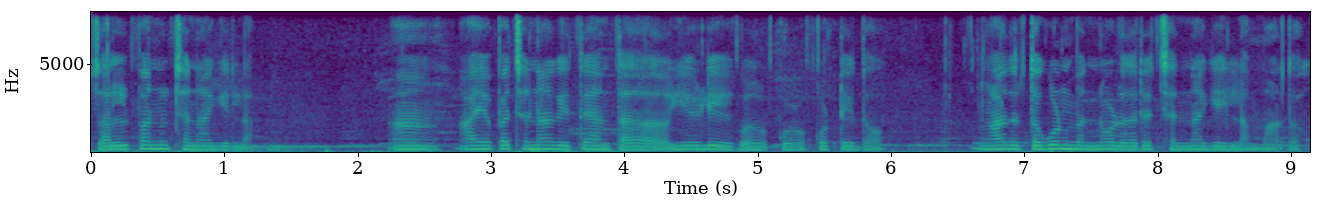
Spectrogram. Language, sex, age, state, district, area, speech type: Kannada, female, 30-45, Karnataka, Bangalore Rural, rural, spontaneous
